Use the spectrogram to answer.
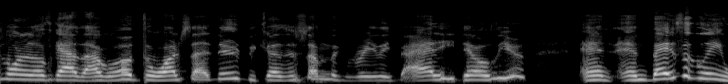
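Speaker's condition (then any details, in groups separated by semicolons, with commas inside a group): Cerebral palsy; voice always shot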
